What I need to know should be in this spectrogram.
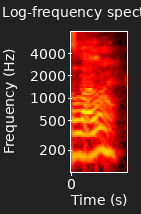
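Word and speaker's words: Colón: It's pronounced Colon.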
